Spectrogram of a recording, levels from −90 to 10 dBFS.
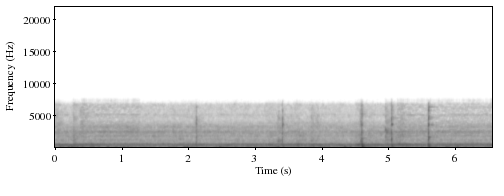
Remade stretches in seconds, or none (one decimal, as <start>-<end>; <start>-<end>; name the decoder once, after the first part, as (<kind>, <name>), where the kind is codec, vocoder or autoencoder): none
